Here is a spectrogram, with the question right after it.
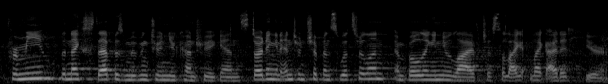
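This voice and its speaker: A woman's voice: mid-range voice, fast talker. A young woman from Germany, speaking English as a second language, delivers an earnest, heartfelt graduation speech. Her voice rings with long reverb through a large hall, with faint background noise underneath. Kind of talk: prepared commencement speech.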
